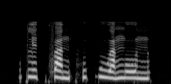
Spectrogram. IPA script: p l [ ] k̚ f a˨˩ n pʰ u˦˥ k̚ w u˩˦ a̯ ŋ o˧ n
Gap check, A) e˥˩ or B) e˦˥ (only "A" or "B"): B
